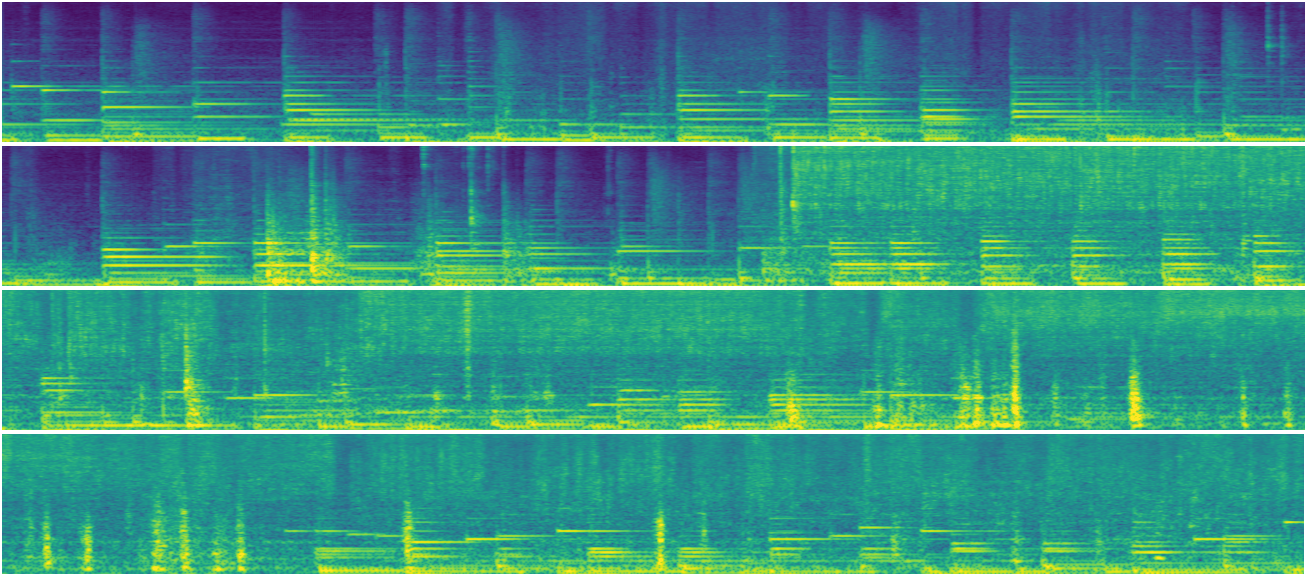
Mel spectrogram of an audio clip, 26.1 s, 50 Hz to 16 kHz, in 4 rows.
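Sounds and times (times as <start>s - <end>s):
background music: 0.0s - 26.0s
sizzling hiss with crackles: 10.4s - 26.0s.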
